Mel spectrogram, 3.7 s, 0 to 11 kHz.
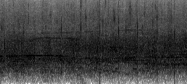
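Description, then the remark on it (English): Loud, sustained applause and a room-wide standing ovation from a large crowd at the COP21 climate conference in Paris as the Paris Agreement on Climate Change is adopted. Dense overlapping clapping holds steady throughout, with no voices standing out above it. “To the sound of impassioned applause and a room-wide standing ovation, the Paris Agreement on Climate Change was adopted on Saturday at COP21 by the parties to the UN Convention on Climate Change.”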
